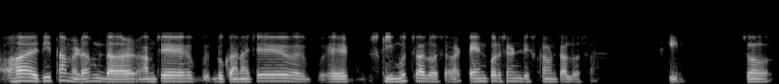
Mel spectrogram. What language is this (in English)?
Konkani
